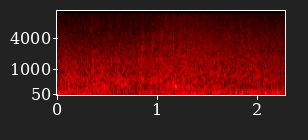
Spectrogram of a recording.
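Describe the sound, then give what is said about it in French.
Waves lash against old wooden dock planks in a steady, unbroken rush of water and spray, moderately loud, with no distinct individual slaps and no voices. “Il rattacha les boutons de son manteau fasciné par les vagues qui fouettaient les vieilles planches du quai avant d'être aspiré vers le large.”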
